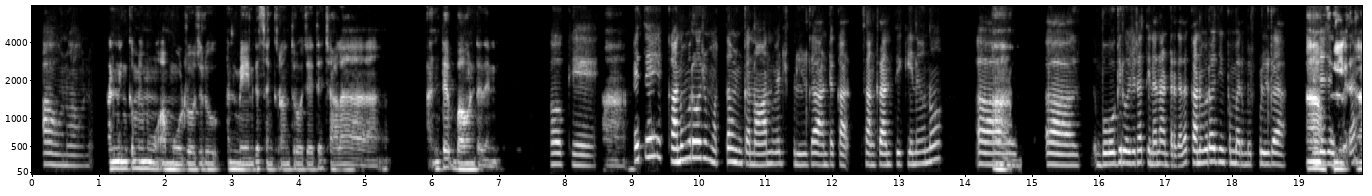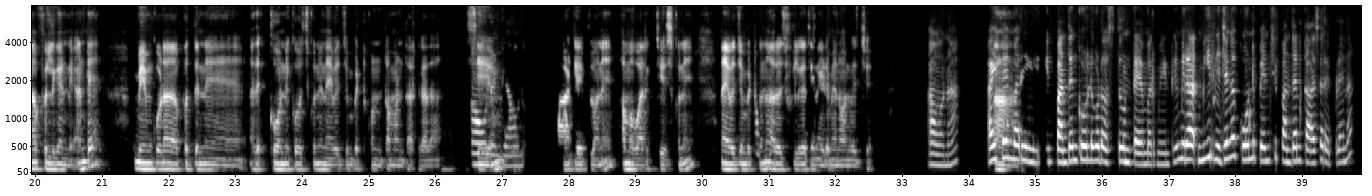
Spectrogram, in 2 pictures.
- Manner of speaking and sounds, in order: static; in English: "అండ్"; in English: "అండ్ మెయిన్‌గా"; in English: "నాన్ వెజ్ ఫుల్‌గా"; other background noise; in English: "ఫుల్‌గా ఎంజాయ్"; in English: "ఫుల్"; in English: "సేమ్"; in English: "టైప్‌లోనే"; in English: "ఫుల్‌గా"; in English: "నాన్ వేజ్"
- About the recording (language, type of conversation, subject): Telugu, podcast, పల్లెటూరు పండుగ లేదా జాతరలో పూర్తిగా మునిగిపోయిన ఒక రోజు అనుభవాన్ని మీరు వివరంగా చెప్పగలరా?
